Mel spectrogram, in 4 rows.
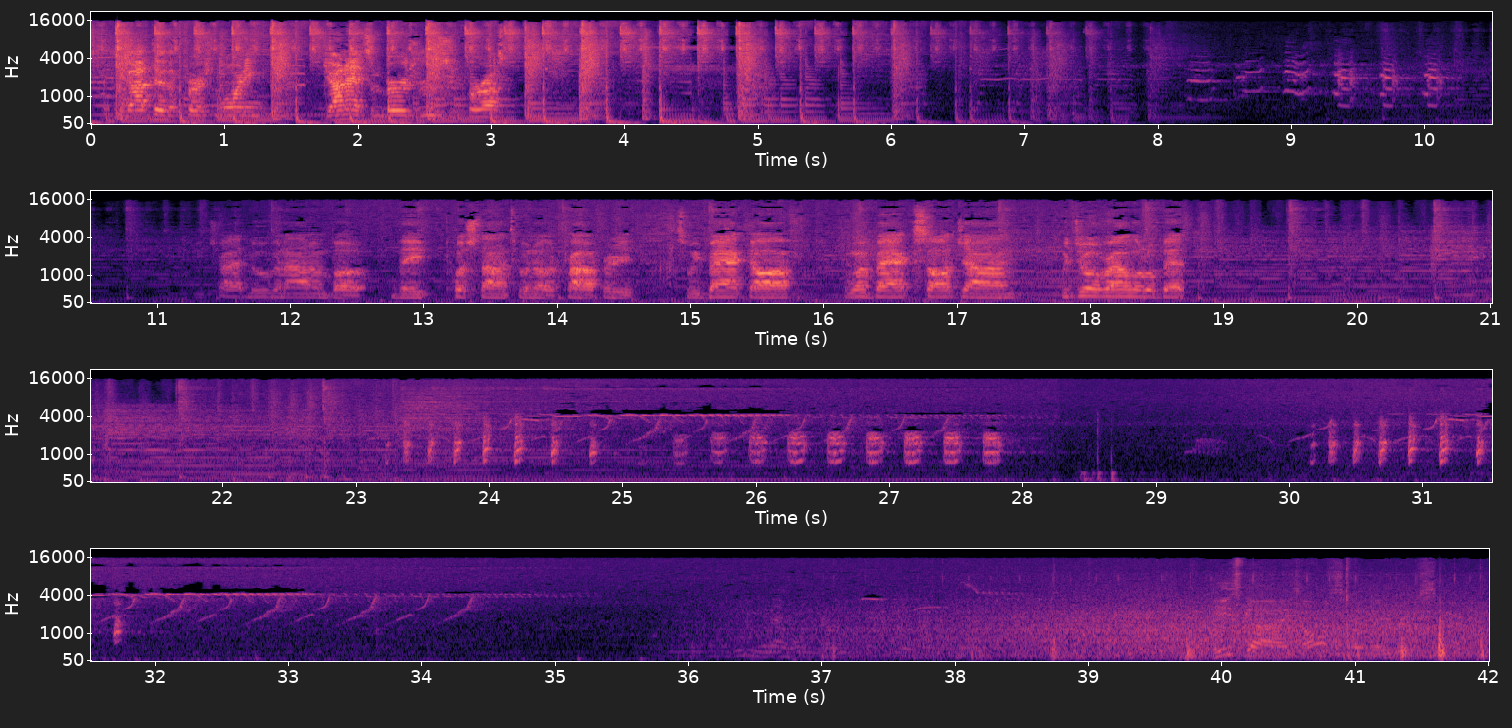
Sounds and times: Gobble: 8.2 - 10.2, 23.2 - 24.6, 25.7 - 27.9, 30.2 - 31.8.

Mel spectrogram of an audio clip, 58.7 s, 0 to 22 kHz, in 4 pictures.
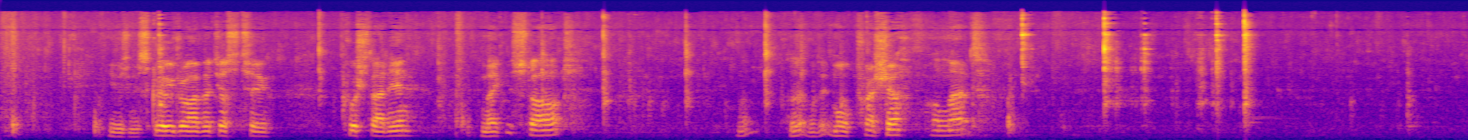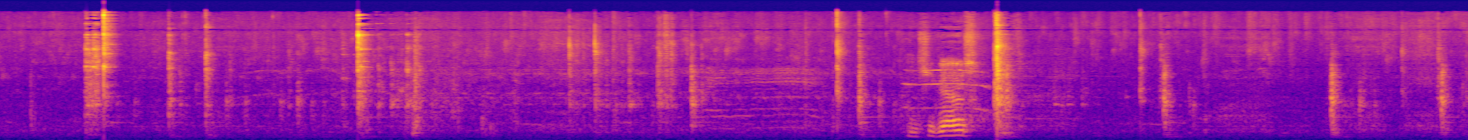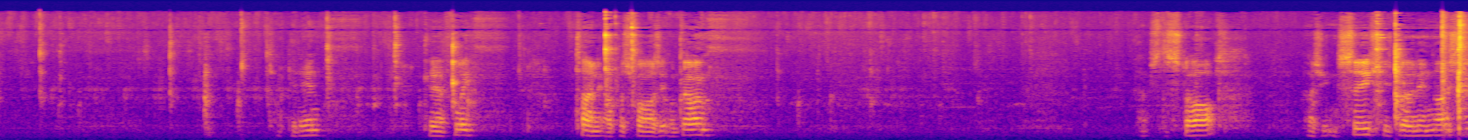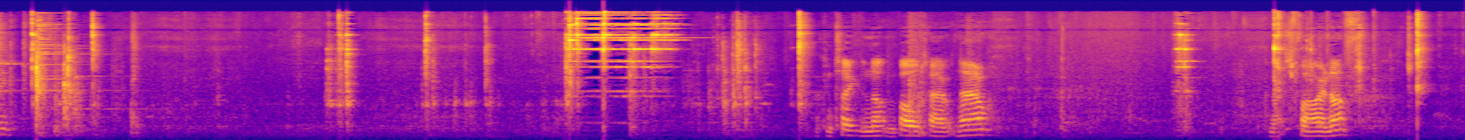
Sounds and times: Speech: 1.1 - 2.8, 3.4 - 4.2, 4.8 - 5.8, 7.4 - 10.0, 23.8 - 24.6, 32.1 - 32.6, 33.6 - 34.2, 35.1 - 36.6, 40.7 - 44.2, 52.2 - 54.0, 56.7 - 57.8.

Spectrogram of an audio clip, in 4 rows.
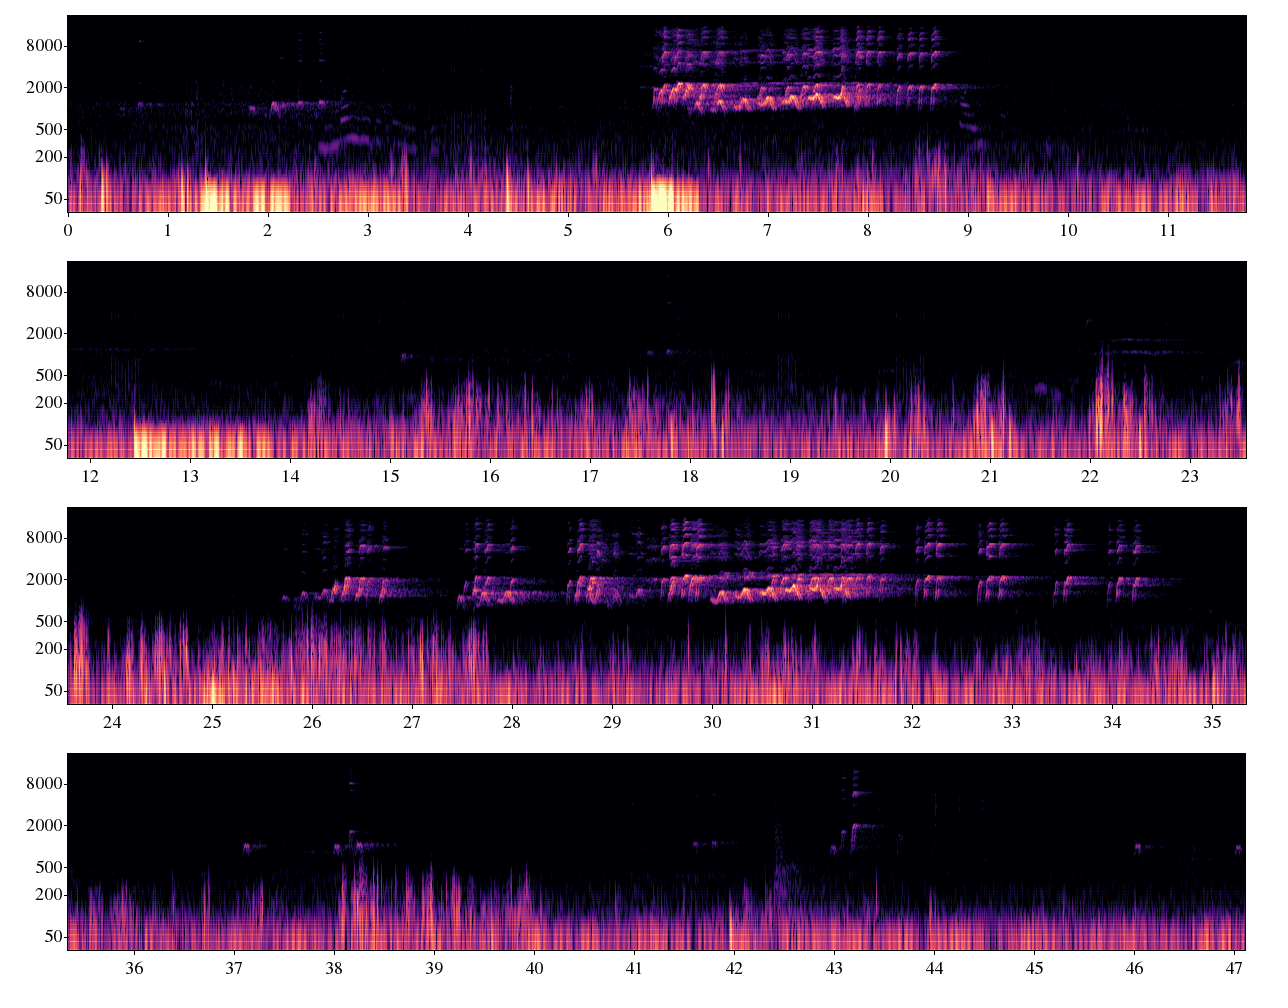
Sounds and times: Rustling leaves: 0.0 - 47.1.

